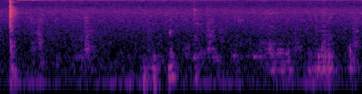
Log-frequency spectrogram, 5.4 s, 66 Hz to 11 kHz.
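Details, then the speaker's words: ATX PC power supply, unloaded (PS_ON not shorted, PWM not running), fed about 130 V via isolation: thin steady high-pitched squeal from the +5VSB standby circuit. "Вот он ужасно, жутко, неприятно пищит. И пищит, причем дежурка."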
